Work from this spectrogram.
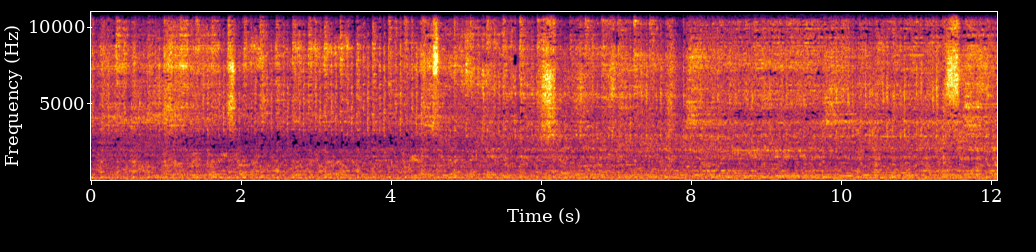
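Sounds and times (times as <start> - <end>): distorted electric guitars: 0.0 - 12.0
drums: 0.0 - 12.0
rapid cymbal strokes: 0.0 - 12.0.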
